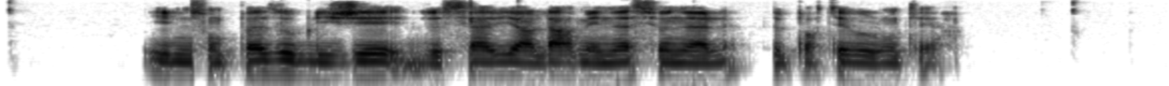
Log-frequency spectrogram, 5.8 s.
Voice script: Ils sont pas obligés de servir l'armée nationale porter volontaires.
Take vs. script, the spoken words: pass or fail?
pass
